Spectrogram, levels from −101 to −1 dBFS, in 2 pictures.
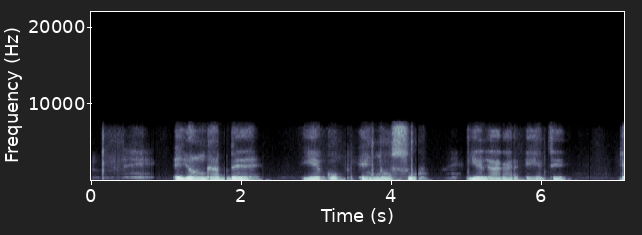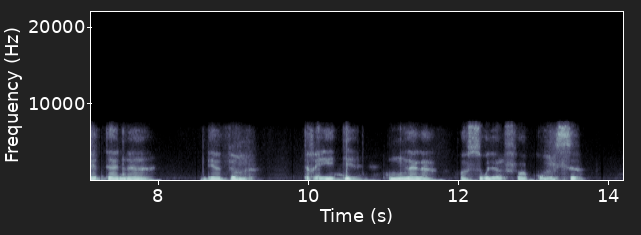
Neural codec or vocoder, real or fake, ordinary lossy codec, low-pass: autoencoder, 48 kHz, 32 numbers a frame, DAC-VAE, trained on Japanese speech; fake; Opus, 24 kbps; 7.2 kHz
